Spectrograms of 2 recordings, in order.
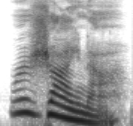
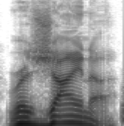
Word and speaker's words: Regina: It's pronounced Regina. – Regina. – Regina. – Hmm. – And this is their... It sounds awfully close to something else.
